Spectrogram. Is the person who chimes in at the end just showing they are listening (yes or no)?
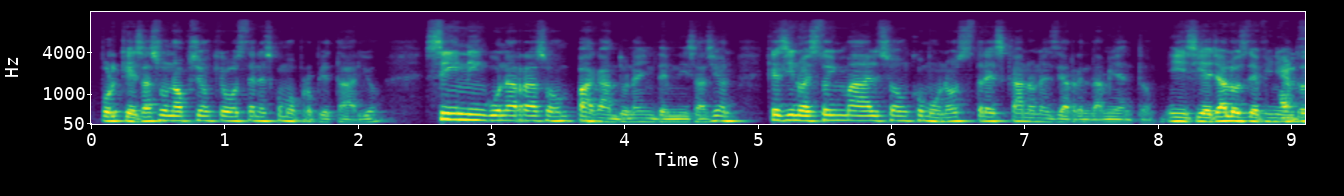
yes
